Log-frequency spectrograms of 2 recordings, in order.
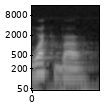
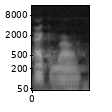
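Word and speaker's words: أكبر: So then he might find that over time he's saying Wakbar instead of Akbar. He needs to say Allahu Akbar. The Hamza is apparent.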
